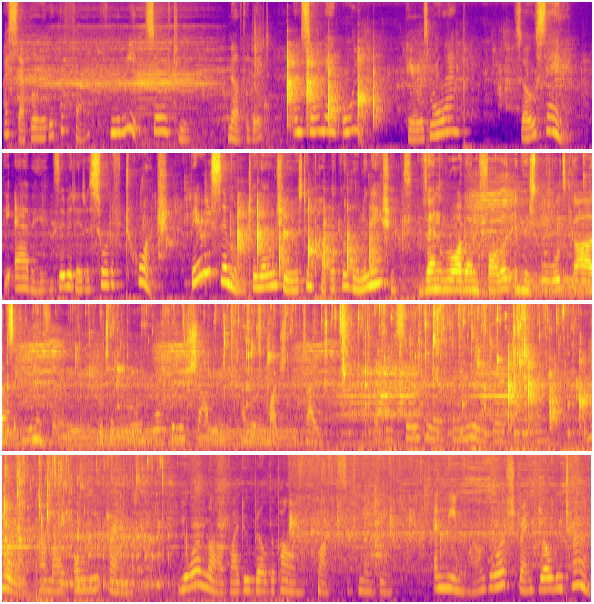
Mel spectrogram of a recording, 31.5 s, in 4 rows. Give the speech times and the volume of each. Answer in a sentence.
The speech can be heard from 0.0 to 31.4 s, getting louder then quieter.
